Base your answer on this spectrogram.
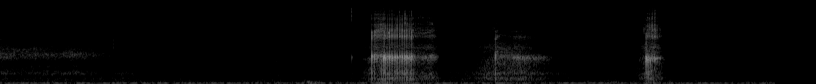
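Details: Person sleeping and snoring: three irregular, rough, noisy breaths over quiet room noise.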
